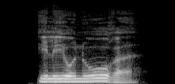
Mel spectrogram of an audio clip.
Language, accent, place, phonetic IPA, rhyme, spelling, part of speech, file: German, Germany, Berlin, [ˌeleoˈnoːʁə], -oːʁə, Eleonore, proper noun, De-Eleonore.ogg
- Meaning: a female given name, equivalent to English Eleanor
